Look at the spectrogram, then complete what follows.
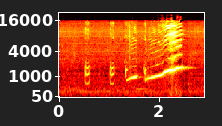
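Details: Song of a black-naped oriole: two soft separate notes, then a brief whistled dip and a long upslurred whistle closing in a rough, buzzy flourish, with a low steady hum behind.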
